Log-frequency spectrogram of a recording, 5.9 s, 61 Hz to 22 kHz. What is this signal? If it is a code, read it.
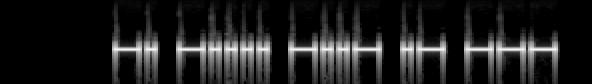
Morse code, heard as a keyed tone, about 15 wpm, 700 Hz. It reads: N6XAO
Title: USA Call Signs - 5 Characters - 3x Character Spacing - 15wpm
